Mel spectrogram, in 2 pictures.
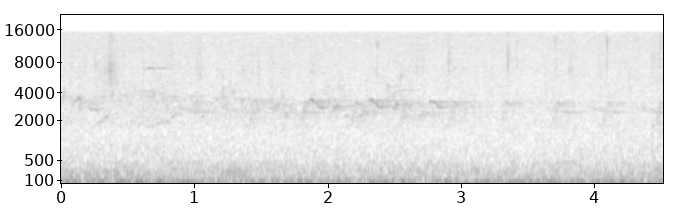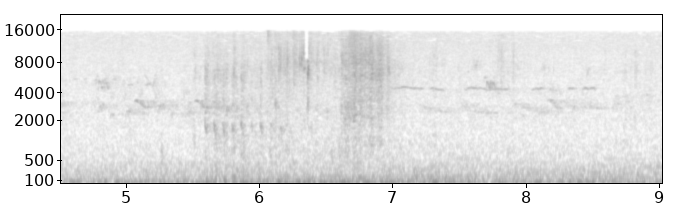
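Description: Faint outdoor ambience with a low steady rumble and distant birds chirping in short repeated calls. A brief burst of hissing noise comes about six seconds in.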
